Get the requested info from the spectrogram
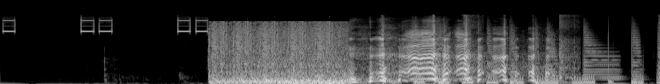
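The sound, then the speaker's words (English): An NBA trade alarm sound effect: three sharp, high electronic beeps spaced about a second apart, then a loud booming whoosh that runs into a busy, energetic musical sting with swooping tones. “Yeah, that's our NBA trade alarm”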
